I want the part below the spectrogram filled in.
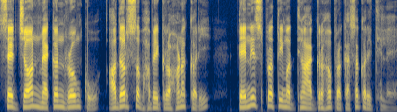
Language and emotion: Odia, neutral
